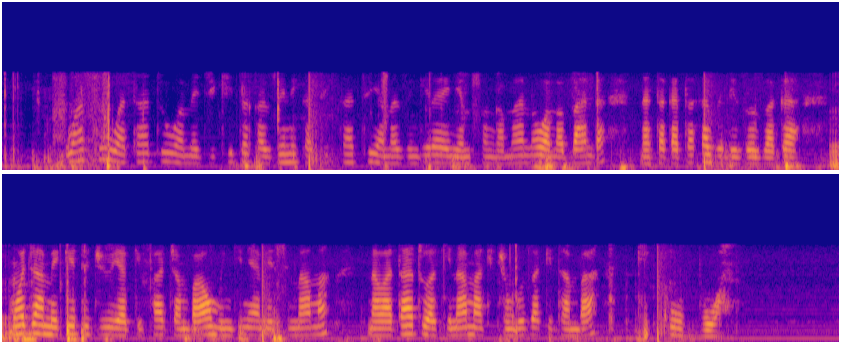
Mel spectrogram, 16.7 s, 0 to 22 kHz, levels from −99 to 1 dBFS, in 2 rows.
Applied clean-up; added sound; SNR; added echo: none; Fireworks; 19 dB; none.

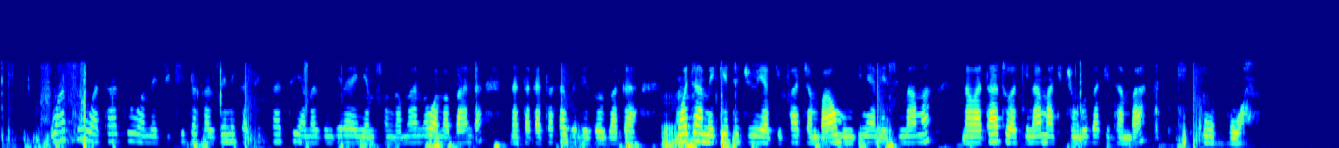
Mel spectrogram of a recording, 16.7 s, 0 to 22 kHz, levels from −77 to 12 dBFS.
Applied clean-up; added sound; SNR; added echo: classical method log-MMSE.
